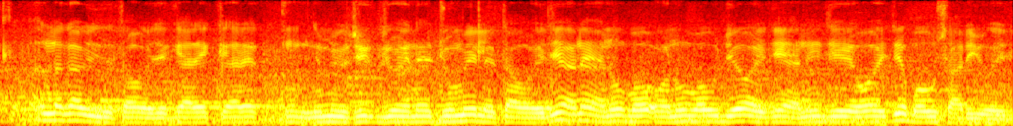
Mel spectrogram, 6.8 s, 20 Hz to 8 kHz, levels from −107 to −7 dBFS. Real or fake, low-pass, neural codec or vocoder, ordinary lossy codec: real; none; none; none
